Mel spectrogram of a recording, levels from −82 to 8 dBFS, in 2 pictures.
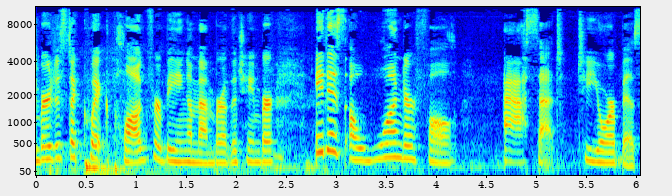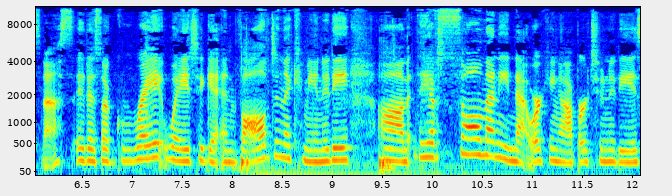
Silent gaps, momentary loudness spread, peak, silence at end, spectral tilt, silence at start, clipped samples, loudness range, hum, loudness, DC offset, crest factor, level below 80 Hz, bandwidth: none; 7 LU; 0 dBFS; 0 s; -4 dB/octave; 0 s; under 0.1%; 4 LU; none; -16 LUFS; under 0.1%; 16 dB; -40 dBFS; 11 kHz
